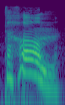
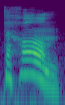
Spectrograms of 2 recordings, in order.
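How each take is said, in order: No difference in how they are said.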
